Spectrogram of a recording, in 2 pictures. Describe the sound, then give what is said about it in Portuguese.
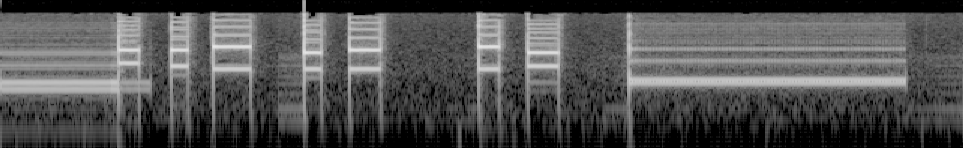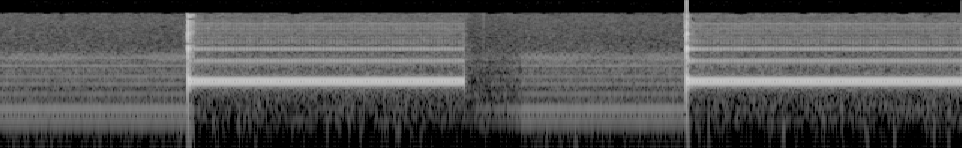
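A telephone number is dialed on a keypad as a quick run of short electronic beeps at varying pitches, followed by three long, steady ringing tones separated by pauses. “Vou ligar pro Victor também.”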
